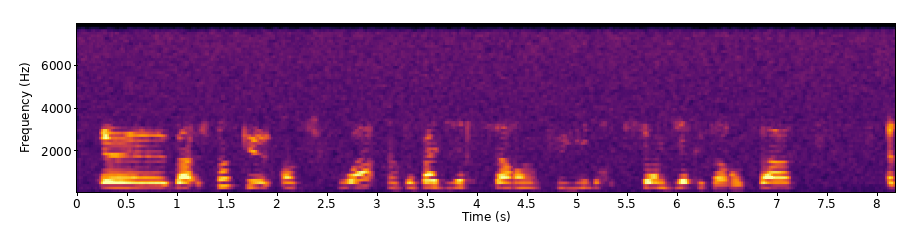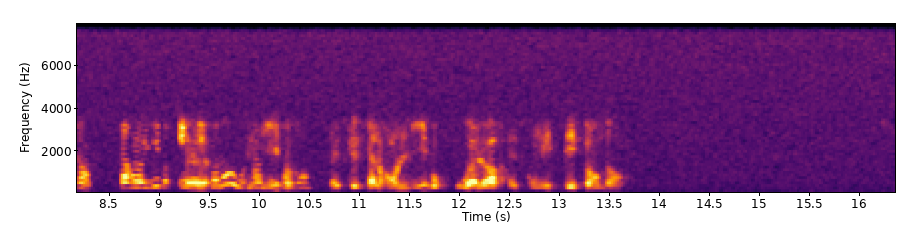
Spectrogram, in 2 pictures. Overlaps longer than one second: present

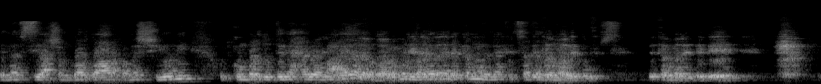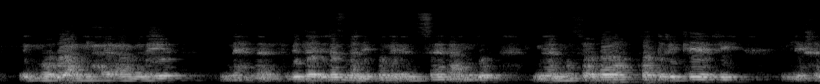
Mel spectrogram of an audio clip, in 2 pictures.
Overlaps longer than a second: present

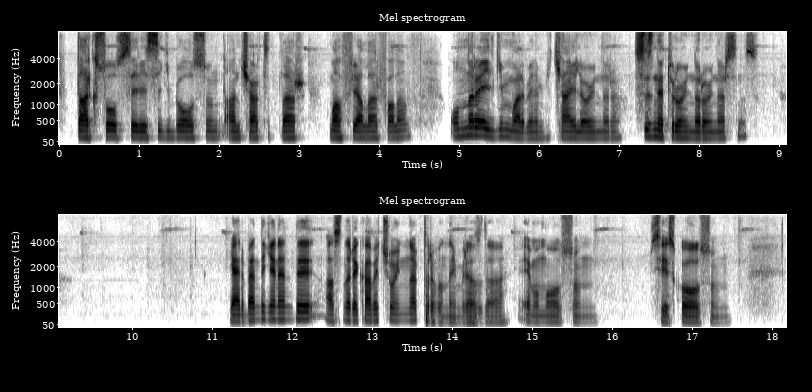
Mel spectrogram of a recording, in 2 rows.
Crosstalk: none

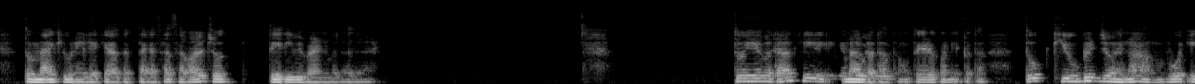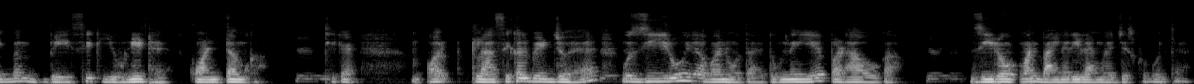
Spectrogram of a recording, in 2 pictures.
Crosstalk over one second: present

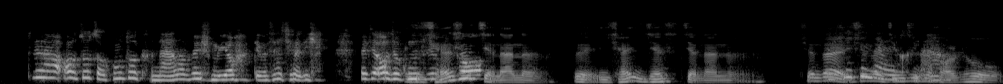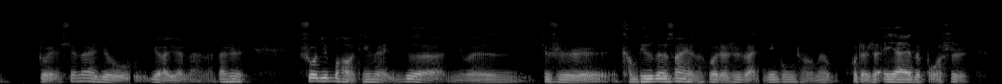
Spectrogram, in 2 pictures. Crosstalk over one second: present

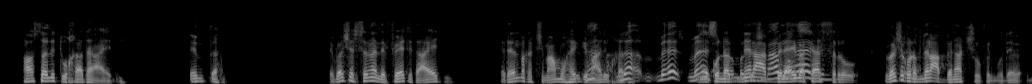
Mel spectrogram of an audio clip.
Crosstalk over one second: present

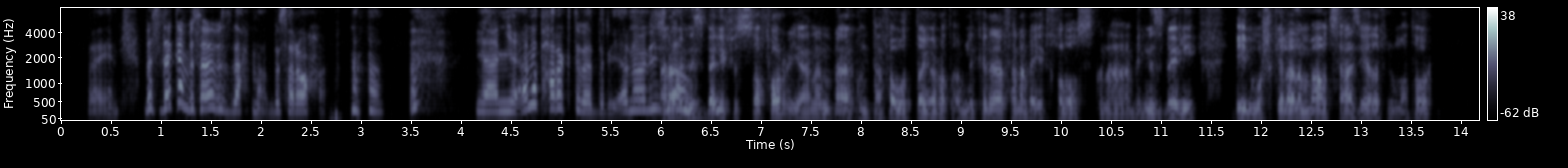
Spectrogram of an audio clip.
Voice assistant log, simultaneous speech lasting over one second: none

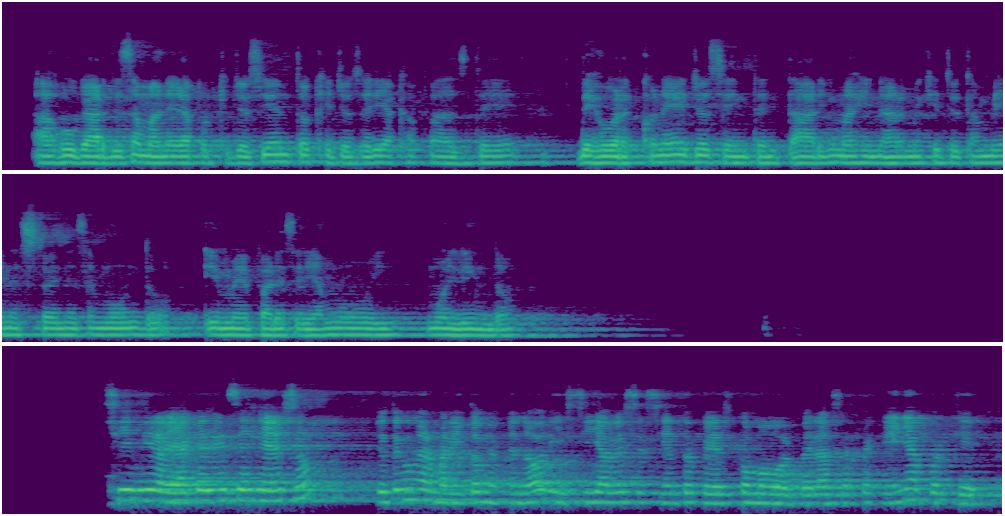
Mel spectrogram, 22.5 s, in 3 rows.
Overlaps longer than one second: none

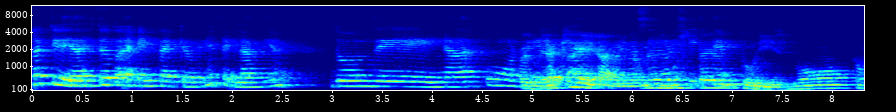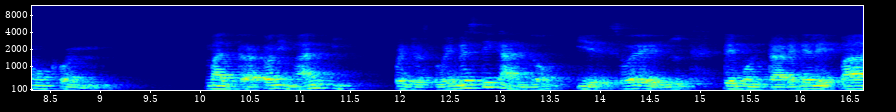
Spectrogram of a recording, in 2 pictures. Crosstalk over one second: present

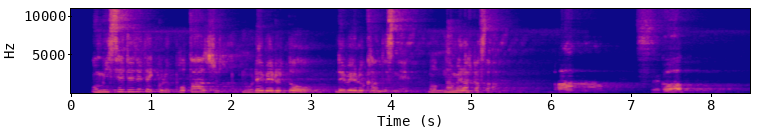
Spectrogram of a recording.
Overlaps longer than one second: none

